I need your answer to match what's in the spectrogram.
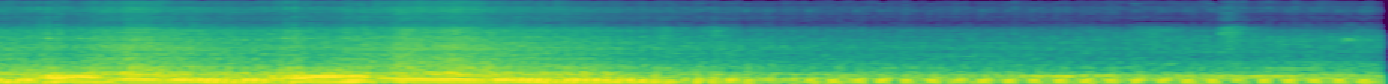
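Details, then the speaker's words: Shineray motorcycle single-cylinder engine after repair, screws refitted: soft, even putter about three beats a second after a brief rev, no rattle or tapping; normal quiet idle, noise fixed. "Vou ligar a chave peguei a chave agora vamos testar bem silenciosa agora"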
